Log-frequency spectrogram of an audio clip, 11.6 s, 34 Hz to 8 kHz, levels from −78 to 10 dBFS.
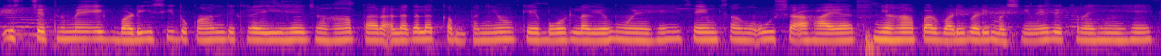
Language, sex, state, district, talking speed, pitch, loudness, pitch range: Hindi, female, Bihar, Jahanabad, 150 wpm, 170 Hz, -17 LUFS, 165-175 Hz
